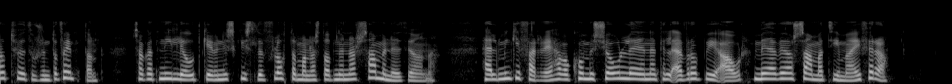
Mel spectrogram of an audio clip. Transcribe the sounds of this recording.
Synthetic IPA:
awt̪ʰv̥œːθuːsʏnt̪ɔfɪm̥t̪an | sawkat̪niːlɪuːt̪cɛːvɪnːɪscist̪lʏflowht̪amanːast̪ɔp̬nɪnːaɾ̥saːmɪnʏðʏθjoːwðana̰ | hɛlmiɲcɪfarːɪɦavakʰɔːmɪðsjoːwleːðɪnːat̪ʰɪlɛ̰vɾowpiʔa̰ːwɾ̥mɪːðavɪawsaːmat̪ʰiːmaifɪrːa

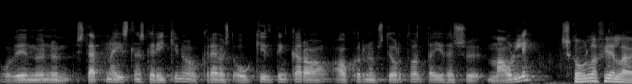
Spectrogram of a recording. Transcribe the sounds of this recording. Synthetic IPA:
ɔɣvɪðmʏːnʏmst̪ɛpnaist̪ɛnskaɾiːcɪnʏɔɣkʰɾɛːvast̪oːwcɪlt̪iŋkaɾaa̰ːwkʰœɾnʏmst̪jowɾt̪valt̪aiθɛsːʏmaːwlɪ | skoːwlafjɛːla

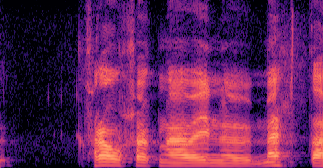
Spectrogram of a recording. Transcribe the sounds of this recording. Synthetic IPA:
fɾaːwsaknaːvejnʏmɛr̥t̪a

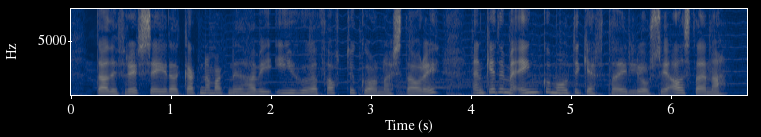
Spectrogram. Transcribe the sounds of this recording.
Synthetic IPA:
t̪aːðɪfɾejɾ̥seːjɪɾaðkaknamaknɪðɦaːvɪʔiːɦʏːɣaθawht̪ʰːʏkʏawnajst̪aːwɾɪɛncɛːt̪ɪmɛðʔejŋkʏmoːwt̪ɪcɛr̥t̪ailjoːwsɪaðst̪ajðɪna

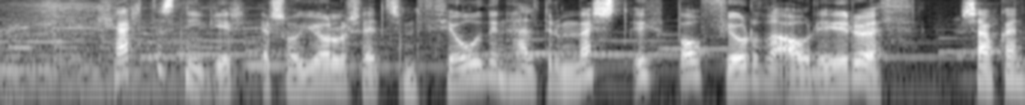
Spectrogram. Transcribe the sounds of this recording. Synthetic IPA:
cʰɛr̥t̪ast̪niːcɪɾɛɾ̥sawjoːlɔsejt̪sɛmθjoːwðɪnɦɛl̪t̪ʏɾmɛst̪ʏhpawfjowɾðaʔa̰ːwɾɪiɾœːθ | saːmkʰan

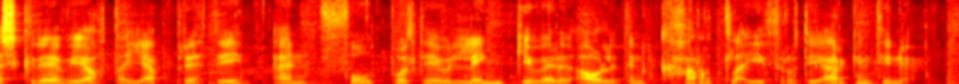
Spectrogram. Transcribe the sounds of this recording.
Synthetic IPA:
skɾɛːvɪjawht̪ajɛpːɾɛht̪ɪɛnfoːwt̪̚pɔlt̪ɪhɛvɪlejɲcɪvɛːɾɪða̰wlɪːt̪ɪnkʰaɾt̪la̰ʔiːθɾowht̪iaɾcɛnt̪iːnʏ̰

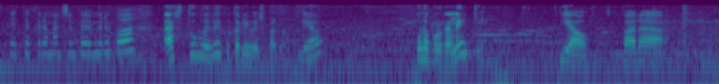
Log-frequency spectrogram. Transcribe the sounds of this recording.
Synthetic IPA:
heht̪ɪɛhkvɛɾamɛnsɛmpœːðɪmɛɾʏpaða | ɛr̥t̪θumɛðvɪðput̪aliːvɪɾɪspɛ̰ɾna̰jaːw | huːnapɔɾkalejɲcɪ̰ | jaːw | paːɾa

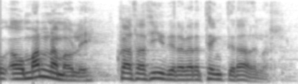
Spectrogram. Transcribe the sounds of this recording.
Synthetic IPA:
awmanːamaːwlɪ | kʰvaːðθaðθiːðɪɾaðvɛːɾat̪ʰejŋt̪ɪɾaːðɪla̰ɾ̥

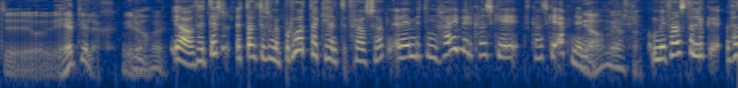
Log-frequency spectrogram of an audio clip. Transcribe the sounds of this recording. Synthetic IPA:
hɛɾt̪jɛlɛ̰xɛ̰ɾɾjaːwθɛt̪ɛɾɛt̪ːam̥t̪ɪswɔːnapɾɔːt̪acʰɛnt̪fɾaːwsœknɛ̰nɛjmːɪht̪hunɦaðɪvɛːɾɪkʰanscɪkʰanscɪɛpnɪn̰mjɛfanst̪ɔmjɛfanst̪θalɪkfan

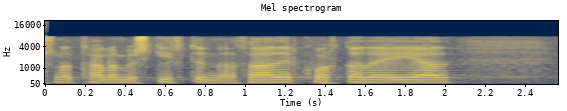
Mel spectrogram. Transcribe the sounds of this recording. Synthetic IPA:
snat̪ʰaːlamɛscɪft̪ʏna̰θaðɛɾkʰvɔr̥t̪aðejað

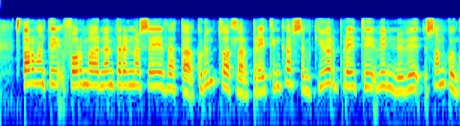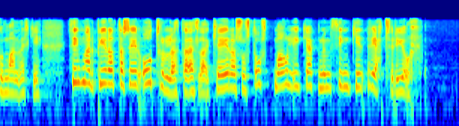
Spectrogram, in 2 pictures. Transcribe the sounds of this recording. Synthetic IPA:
st̪aɾvant̪ɪfɔɾmaðʏɾnɛmt̪aɾɪnːaɾ̥seːjɪɾ̥θɛht̪akɾʏnt̪vat̪laɾpɾeːjt̪iŋkaɾ̥sɛmcœːɾpɾeːjt̪ɪvɪnːʏvɪðsamkojŋkʏmːanvɛr̥cɪθiŋknaɾpʰiɾawt̪aseːjɪɾʔoːwt̪ʰɾulɛxt̪aðɛht̪laðcʰeːjɾasvɔst̪owr̥t̪maːwlicɛknʏmθiɲcɪðrjɛht̪fɪɾɪɾjo̰ːwl̥

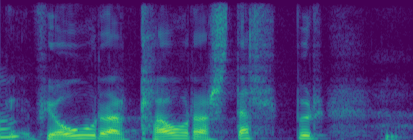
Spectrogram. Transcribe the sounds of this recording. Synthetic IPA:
fjoːwɾaɾ̥kʰlaːwɾḁst̪ɛl̥pʏɾ̥

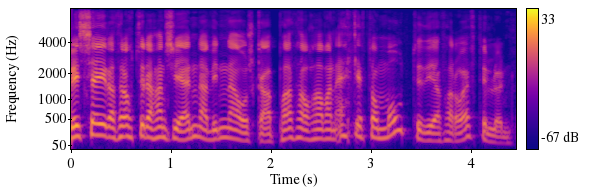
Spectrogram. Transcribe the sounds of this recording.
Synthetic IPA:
lɪseːjɪɾaðθɾawht̪vɪɾaɦanːsjɛɛnːavɪnːaɔɣska̰ːpaθawɦavhanʔɛhcɛr̥t̪awmoːwt̪ɪðiaðfaːɾawɛft̪ɪɾlœ̰ɥn

